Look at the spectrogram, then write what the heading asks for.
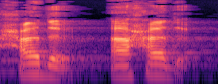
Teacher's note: ضمتین دن، آحادن۔ Stop کریں گے، آیت کمپلیٹ ہو رہی ہے، وقف کی صورت میں دال ساکن ہو جائے گا اور دال حروف قلقلہ میں سے ہے، ڈبل ساؤنڈ آئے گا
